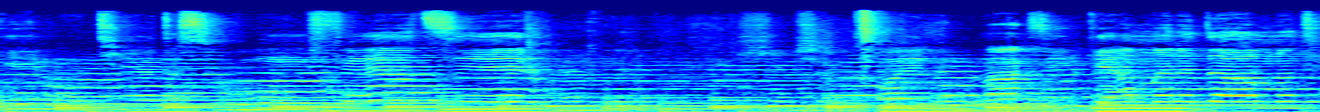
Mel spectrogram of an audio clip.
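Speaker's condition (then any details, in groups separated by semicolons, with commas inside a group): No condition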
